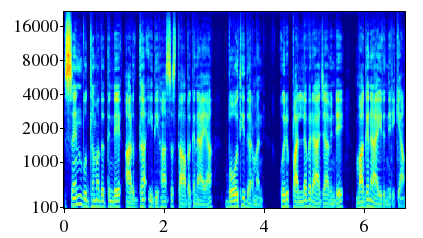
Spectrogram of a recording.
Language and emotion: Malayalam, neutral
